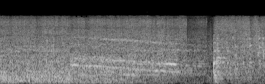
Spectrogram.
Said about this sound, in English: This is a great rocket engine you've built for me. It pushed so much air, it knocked that statue right over.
